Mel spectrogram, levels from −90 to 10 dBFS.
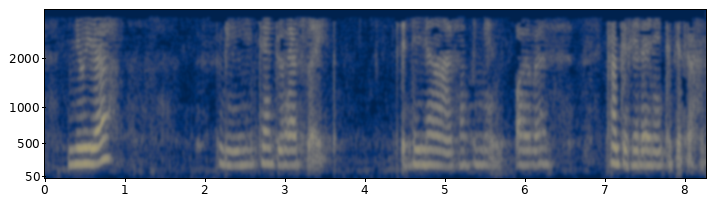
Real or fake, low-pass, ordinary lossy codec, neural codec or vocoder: fake; 3.6 kHz; MP3, 16 kbps; codec, 16 kHz, 2 kbps, FreqCodec, larger model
